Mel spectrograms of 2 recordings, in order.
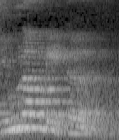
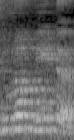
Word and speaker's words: dura mater: layer is called as dura mater. देखो pronunciation में you can call it as matter also, but please do not write the spelling as matter.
